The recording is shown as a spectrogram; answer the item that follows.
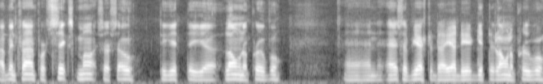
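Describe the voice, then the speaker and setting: In a Southern US accent, a man talks at a moderate pace and medium pitch with monotone, flat intonation. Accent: rural Southern US. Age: 50s. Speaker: poultry farmer. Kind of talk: casual vlog talk to camera. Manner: halting, with fillers and restarts.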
